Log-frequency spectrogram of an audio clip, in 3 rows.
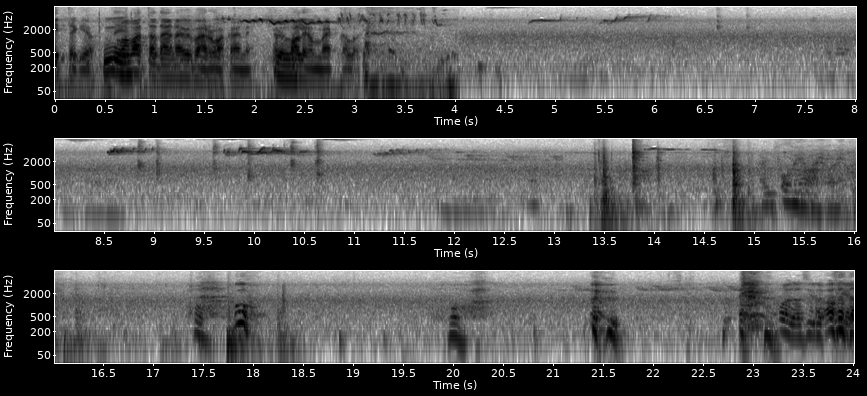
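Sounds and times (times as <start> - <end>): small birds chirping: 0.0 - 24.0
sharp knocks: 13.4 - 15.1.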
